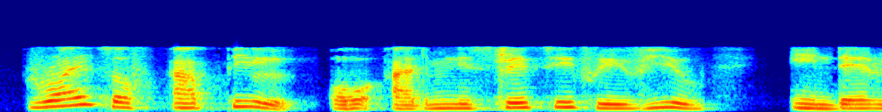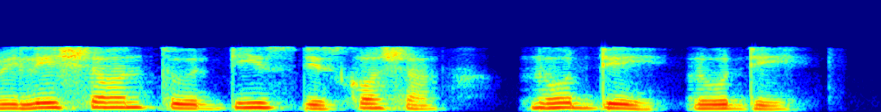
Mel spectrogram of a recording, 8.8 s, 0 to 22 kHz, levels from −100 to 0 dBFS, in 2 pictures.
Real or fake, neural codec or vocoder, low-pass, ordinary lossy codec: fake; codec, 16 kHz, 0.8 kbps, ZipCodec; 7.2 kHz; AAC, 16 kbps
